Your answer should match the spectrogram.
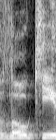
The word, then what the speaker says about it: Louqe: it is the look The low-key and cloak I think that's how you pronounce it Loki look the Swedish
